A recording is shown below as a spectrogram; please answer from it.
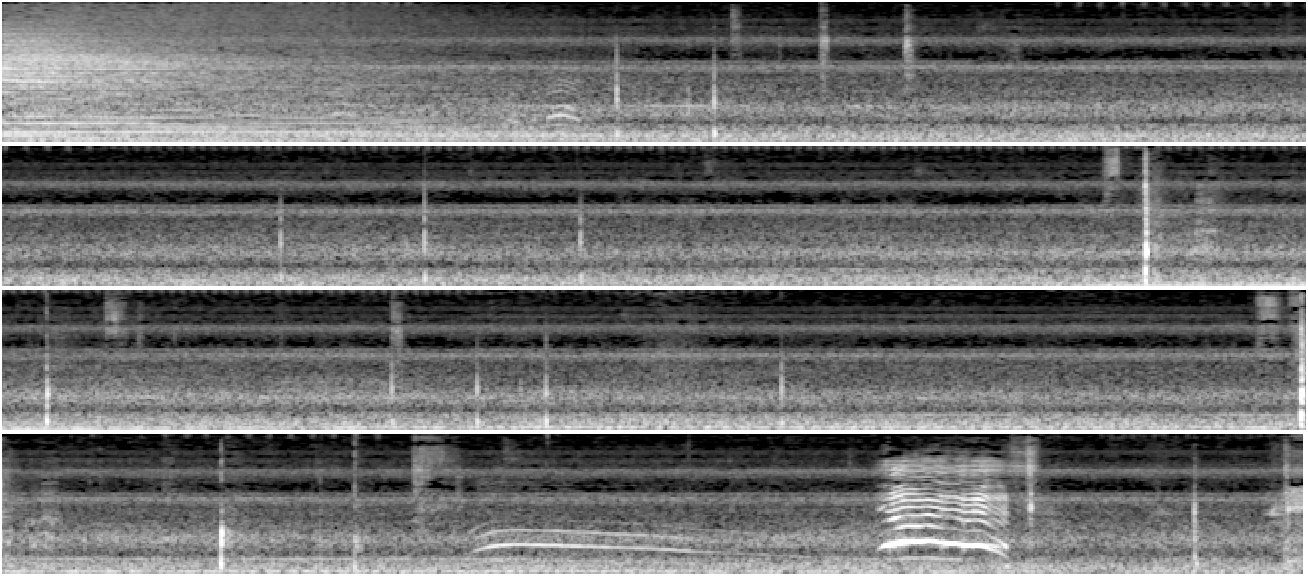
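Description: Tennis ball struck by rackets: a few sharp, isolated pops spread across a long stretch of quiet court ambience with a steady faint high hum, and a voice calling out twice near the end.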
